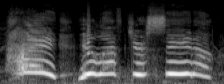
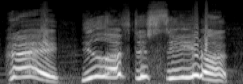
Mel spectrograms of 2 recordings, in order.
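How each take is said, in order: First: It is in a Cinderella voice. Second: It is not in a Cinderella voice.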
